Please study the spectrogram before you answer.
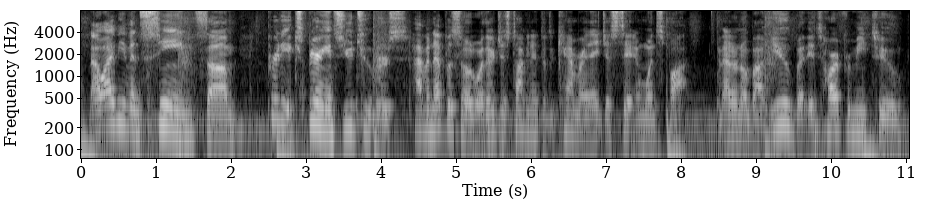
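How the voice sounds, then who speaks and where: A man vlogging in a casual, conversational way, giving informal advice to camera with some emphasis. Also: medium pitch. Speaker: YouTube vlogger.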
